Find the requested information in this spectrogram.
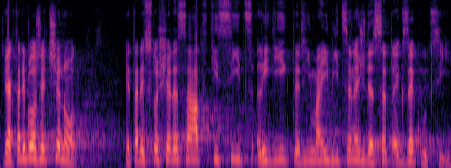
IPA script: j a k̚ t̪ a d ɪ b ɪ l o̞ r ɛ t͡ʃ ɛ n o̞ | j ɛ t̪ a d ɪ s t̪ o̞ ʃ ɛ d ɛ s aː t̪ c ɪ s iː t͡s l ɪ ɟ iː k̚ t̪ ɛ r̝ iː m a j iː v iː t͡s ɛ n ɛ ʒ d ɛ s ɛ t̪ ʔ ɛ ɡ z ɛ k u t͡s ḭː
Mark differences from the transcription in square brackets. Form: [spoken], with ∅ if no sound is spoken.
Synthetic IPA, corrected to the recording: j a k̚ t̪ a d ɪ b ɪ l o̞ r ɛ t͡ʃ ɛ n o̞ | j ɛ t̪ a d ɪ s t̪ o̞ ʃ ɛ d ɛ s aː t̪ c ɪ s iː t͡s l ɪ ɟ iː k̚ t̪ ɛ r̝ iː m a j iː v iː t͡s ɛ n ɛ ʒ d ɛ s ɛ t̪ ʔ ɛ ɡ z ɛ k u t͡s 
